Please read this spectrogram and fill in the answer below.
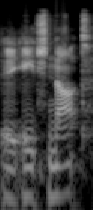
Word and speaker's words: H naught: H sub 0, we could pronounce that H naught as like N-A-U-G-H-T if you were going to spell that.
